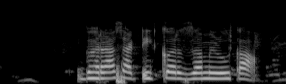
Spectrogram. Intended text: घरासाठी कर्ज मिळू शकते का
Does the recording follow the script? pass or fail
fail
